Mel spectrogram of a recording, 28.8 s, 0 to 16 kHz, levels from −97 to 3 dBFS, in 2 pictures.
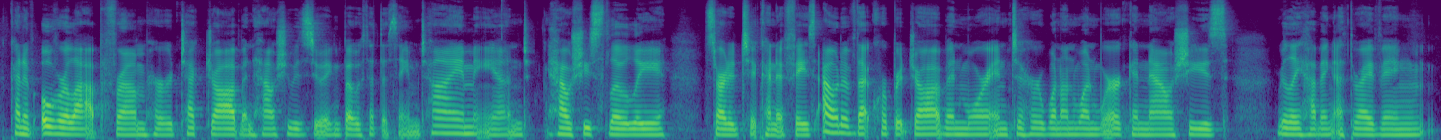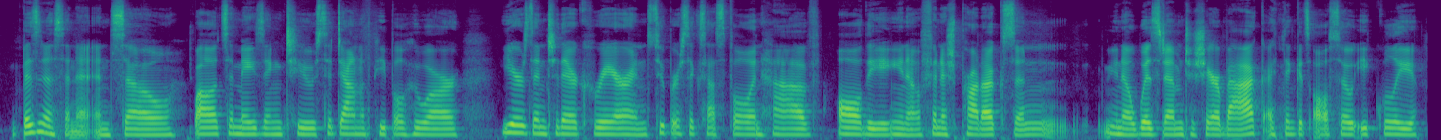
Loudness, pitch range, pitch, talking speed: -22 LUFS, 150-165 Hz, 155 Hz, 180 wpm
